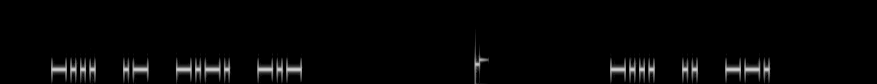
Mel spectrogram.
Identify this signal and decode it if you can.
Morse code, heard as a keyed tone, about 25 wpm, spaced as for 18 wpm, 690 Hz. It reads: BACK BIG
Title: 2x Character Spacing - Top 300 Words - 25wpm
